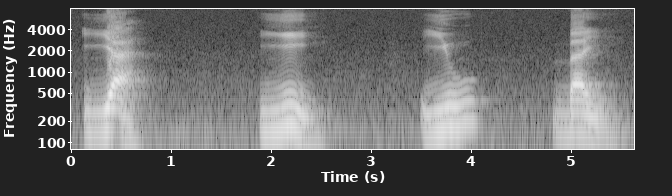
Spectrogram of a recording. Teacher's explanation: Huruf ya keluar dari tengah lisan, disentuhkan dengan langit-langit.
